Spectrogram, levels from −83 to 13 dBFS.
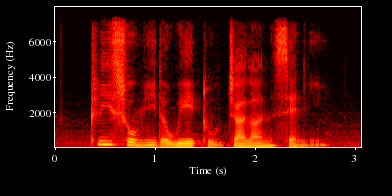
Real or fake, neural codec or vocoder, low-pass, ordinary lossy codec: fake; codec, 16 kHz, 0.8 kbps, ZipCodec; 7.2 kHz; none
